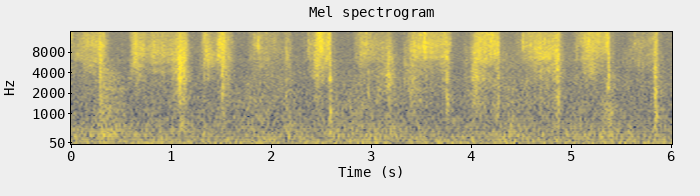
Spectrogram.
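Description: A facial brush stroking cleanser foam through a beard and over the skin of the neck: a run of short, bristly swishes, roughly two a second, at an uneven pace.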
